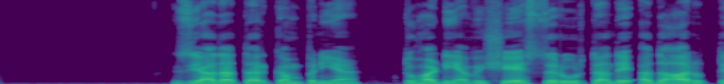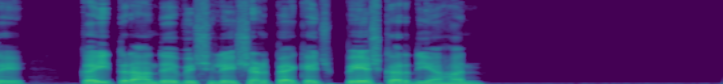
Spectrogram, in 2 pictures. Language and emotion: Punjabi, neutral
